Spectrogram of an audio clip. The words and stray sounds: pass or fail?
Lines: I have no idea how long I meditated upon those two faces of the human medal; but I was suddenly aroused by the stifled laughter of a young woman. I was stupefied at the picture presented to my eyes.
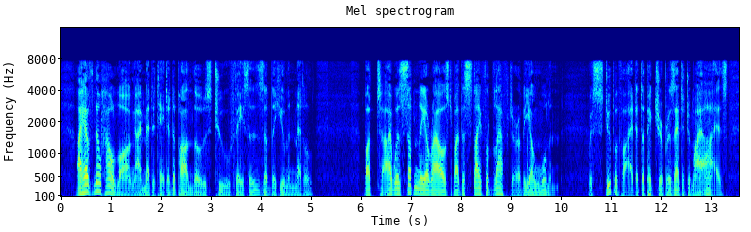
fail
